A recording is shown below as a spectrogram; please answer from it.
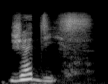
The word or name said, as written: jadis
